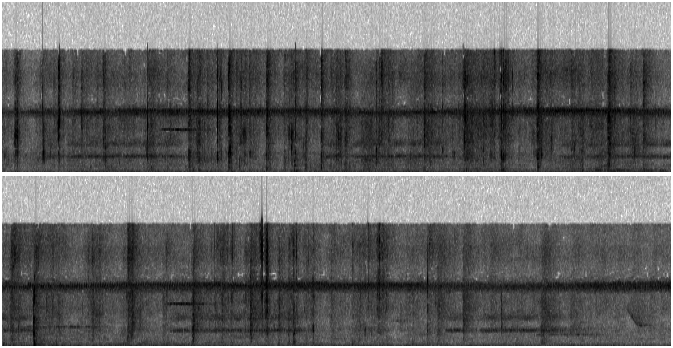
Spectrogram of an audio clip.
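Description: Quiet outdoor ambience: scattered faint ticks and crackles, as of twigs and dry leaf litter being disturbed, over a low steady rumble and a faint, steady, high tone.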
